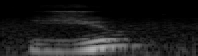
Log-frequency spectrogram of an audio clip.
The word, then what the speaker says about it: jeu: So it's je and not joue. Je is games.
